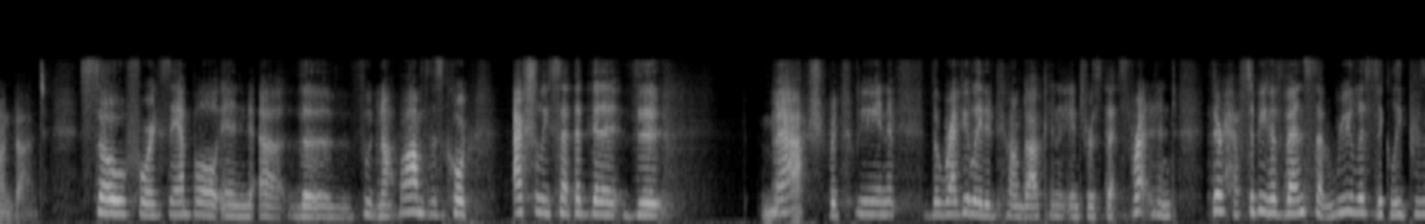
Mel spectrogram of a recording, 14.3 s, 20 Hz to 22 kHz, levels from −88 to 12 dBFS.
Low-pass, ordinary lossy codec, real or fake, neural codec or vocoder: 7.2 kHz; AAC, 32 kbps; fake; codec, 16 kHz in and 24 kHz out, 0.4 kbps, LongCat-Audio-Codec, fine tuned four codebook decoder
